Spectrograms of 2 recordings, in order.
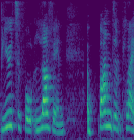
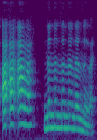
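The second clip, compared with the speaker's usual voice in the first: high, playful telling-off; teasing reprimand, starting high and dropping; mock scolding; 4 semitones higher than usual. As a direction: cut them off with a playful no-no. Coach mock-scolds a negative client.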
